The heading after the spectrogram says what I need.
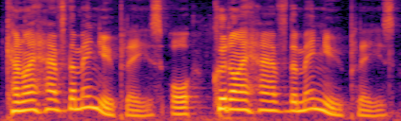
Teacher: so the voice goes up which makes you sound more polite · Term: intonation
